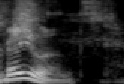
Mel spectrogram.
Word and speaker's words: surveillance: Surveillance. Well, it is surveillance. Though. It is surveillance. That's how it's pronounced.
